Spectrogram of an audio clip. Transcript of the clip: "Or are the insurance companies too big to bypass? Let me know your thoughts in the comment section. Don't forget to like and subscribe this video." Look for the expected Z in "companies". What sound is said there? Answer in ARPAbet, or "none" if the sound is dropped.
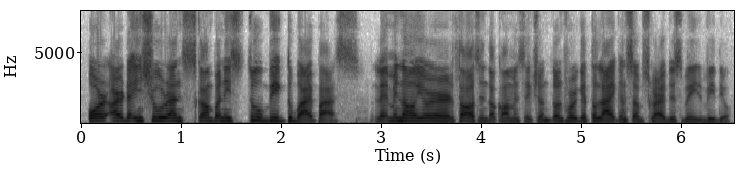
S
